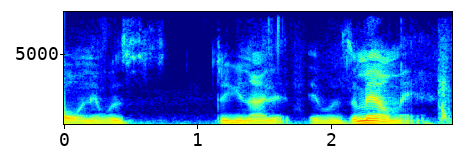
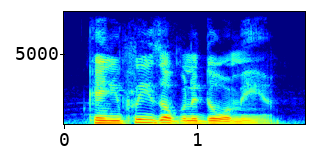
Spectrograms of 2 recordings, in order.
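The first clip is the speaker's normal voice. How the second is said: loud, commanding, authoritative voice; 4 semitones higher, 6 dB louder than usual. Retelling a person at the door asking her to open: imitating an authoritative voice. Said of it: "such a authoritative voice that it scared me".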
